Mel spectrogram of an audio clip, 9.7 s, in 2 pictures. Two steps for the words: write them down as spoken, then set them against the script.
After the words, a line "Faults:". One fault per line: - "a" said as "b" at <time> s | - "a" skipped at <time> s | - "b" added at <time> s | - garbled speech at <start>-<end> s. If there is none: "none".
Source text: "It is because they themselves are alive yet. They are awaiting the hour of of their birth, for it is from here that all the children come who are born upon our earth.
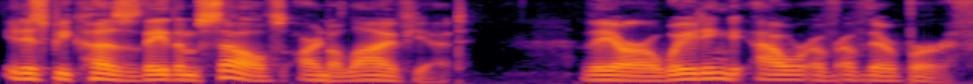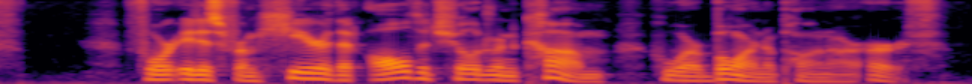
"It is because they themselves are alive yet. They are awaiting the hour of of their birth, for it is from here that all the children come who are born upon our earth.
Faults:
none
